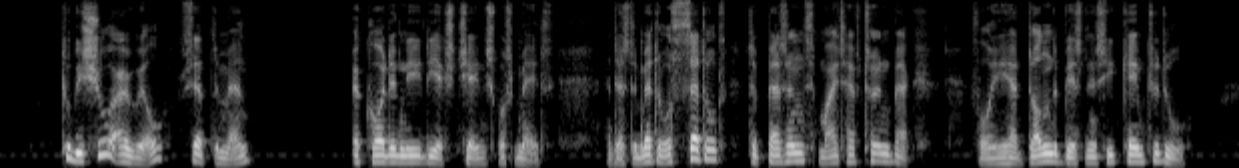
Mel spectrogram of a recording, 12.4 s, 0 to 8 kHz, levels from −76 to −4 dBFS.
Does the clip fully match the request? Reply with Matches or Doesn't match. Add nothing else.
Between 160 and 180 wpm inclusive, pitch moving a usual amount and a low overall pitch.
Matches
